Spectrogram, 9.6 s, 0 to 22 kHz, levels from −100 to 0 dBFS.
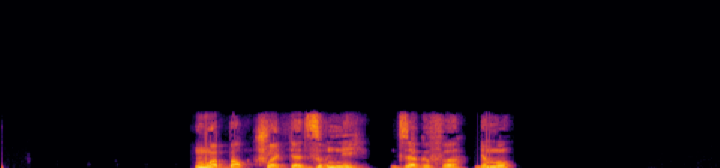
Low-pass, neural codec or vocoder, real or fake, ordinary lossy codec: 7.2 kHz; none; real; AAC, 48 kbps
